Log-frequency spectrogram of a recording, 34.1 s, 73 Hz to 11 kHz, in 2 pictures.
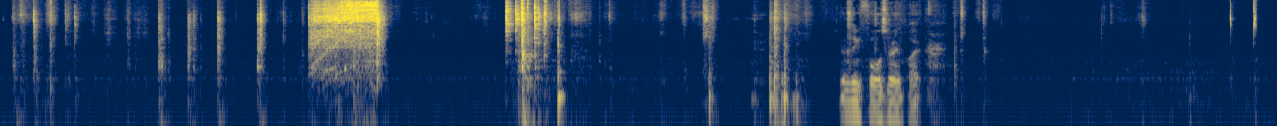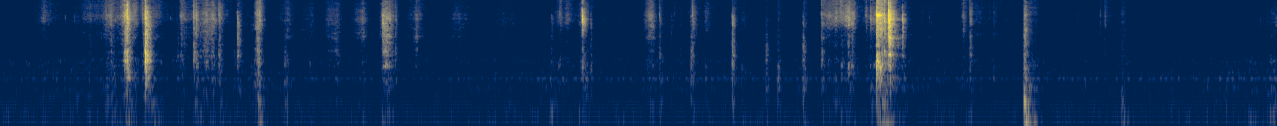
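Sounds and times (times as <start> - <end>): plastic parts clicking and clattering: 6.7 - 8.2.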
